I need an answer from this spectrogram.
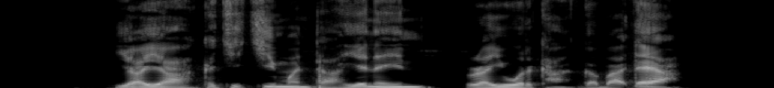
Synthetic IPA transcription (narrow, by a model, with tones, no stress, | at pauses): jaː˨jaː˨kɐ˦kʲeː˨kʲiː˦mɐ˨nta˨jɐ˦naː˨jɪ˦ŋ | ɽaː˨jʊ˦wɐ˦rka˨ɡɐ˨baː˦ɗɐ˦ja˦ʔ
